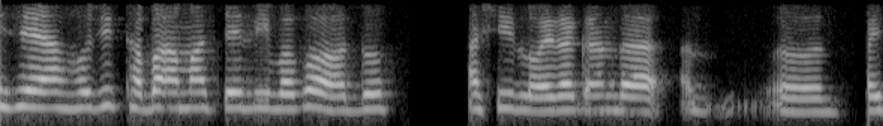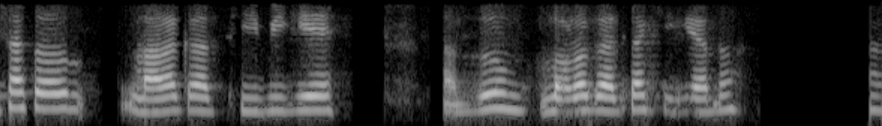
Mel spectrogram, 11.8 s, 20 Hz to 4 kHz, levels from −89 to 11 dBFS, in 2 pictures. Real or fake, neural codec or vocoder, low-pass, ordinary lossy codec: real; none; 3.6 kHz; AAC, 24 kbps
